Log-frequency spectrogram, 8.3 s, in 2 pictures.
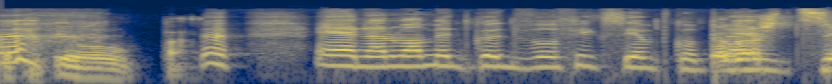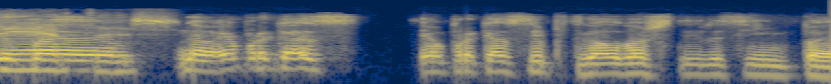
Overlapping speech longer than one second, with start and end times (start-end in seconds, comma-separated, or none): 3.5-5.1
